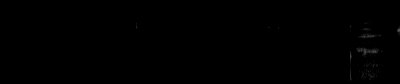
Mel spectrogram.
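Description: Near silence with two faint computer mouse double-clicks, about a second and a half apart.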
